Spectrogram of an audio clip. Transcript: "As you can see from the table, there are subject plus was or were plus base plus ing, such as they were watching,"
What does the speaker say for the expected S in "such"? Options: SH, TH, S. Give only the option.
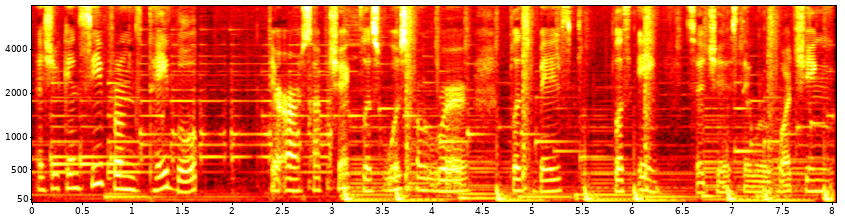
S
